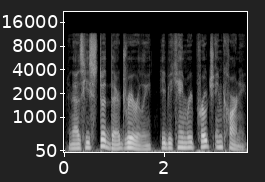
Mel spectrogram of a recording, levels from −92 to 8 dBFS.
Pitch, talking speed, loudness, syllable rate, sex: 125 Hz, 165 wpm, -19 LUFS, 5.6 syllables/s, male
